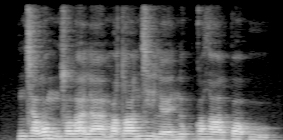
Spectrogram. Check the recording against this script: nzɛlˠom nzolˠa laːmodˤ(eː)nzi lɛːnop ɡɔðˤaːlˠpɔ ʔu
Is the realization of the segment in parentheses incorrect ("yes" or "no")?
yes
